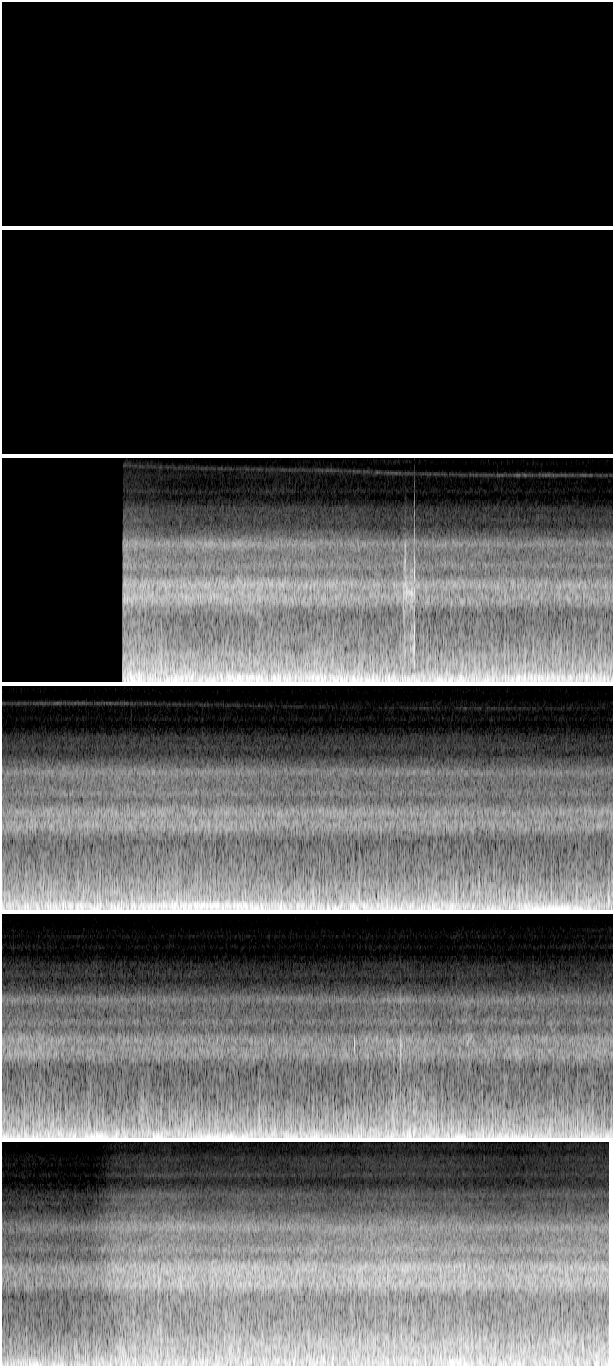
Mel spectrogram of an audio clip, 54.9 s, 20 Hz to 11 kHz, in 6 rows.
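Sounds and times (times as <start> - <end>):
propeller plane engine drone: 20.2 - 54.9.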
